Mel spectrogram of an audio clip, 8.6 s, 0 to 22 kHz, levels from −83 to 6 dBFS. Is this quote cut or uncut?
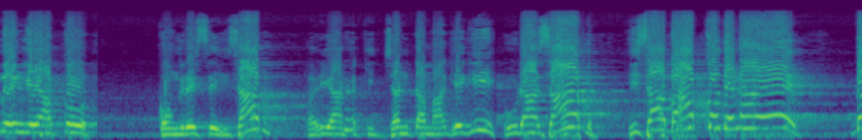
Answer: cut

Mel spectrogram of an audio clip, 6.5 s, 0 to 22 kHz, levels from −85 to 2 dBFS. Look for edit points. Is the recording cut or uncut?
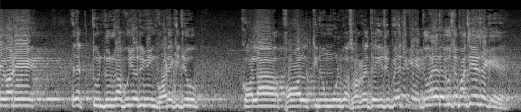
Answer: cut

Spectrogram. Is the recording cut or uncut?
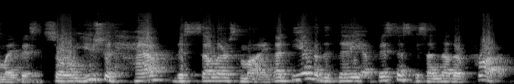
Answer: uncut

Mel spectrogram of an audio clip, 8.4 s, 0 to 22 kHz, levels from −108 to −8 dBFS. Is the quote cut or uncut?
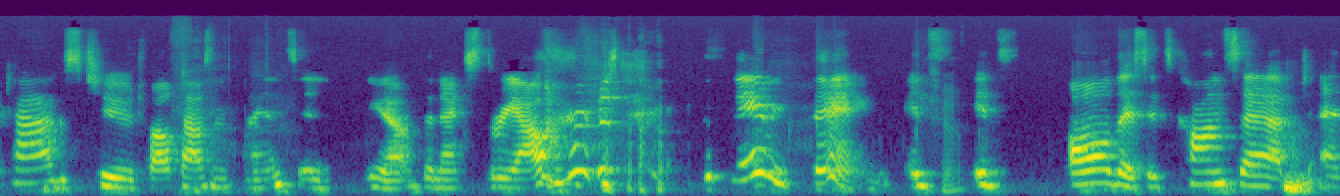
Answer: uncut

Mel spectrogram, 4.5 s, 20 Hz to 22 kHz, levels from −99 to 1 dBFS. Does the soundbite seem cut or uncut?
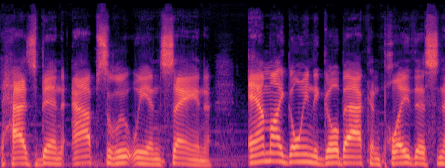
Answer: uncut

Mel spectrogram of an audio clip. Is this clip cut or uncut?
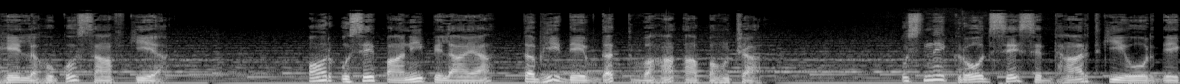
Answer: uncut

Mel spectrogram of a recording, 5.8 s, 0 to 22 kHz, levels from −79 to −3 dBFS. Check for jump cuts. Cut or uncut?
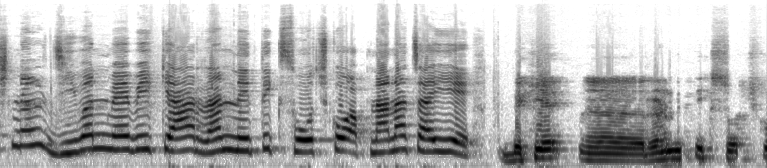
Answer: cut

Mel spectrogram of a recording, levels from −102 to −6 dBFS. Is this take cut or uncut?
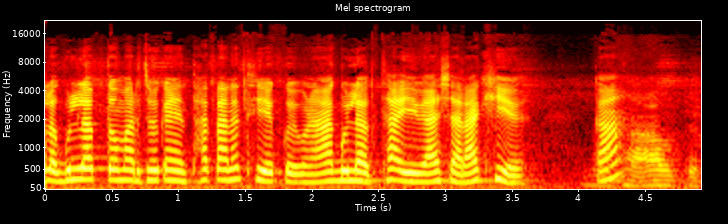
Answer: uncut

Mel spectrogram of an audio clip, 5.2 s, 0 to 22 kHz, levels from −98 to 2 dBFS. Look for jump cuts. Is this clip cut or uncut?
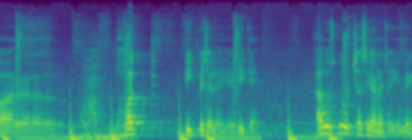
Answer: uncut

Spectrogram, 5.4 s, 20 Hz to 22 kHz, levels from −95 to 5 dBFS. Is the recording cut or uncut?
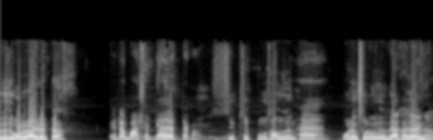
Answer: uncut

